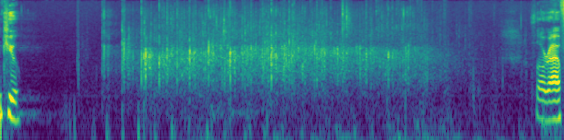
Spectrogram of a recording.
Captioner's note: applause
